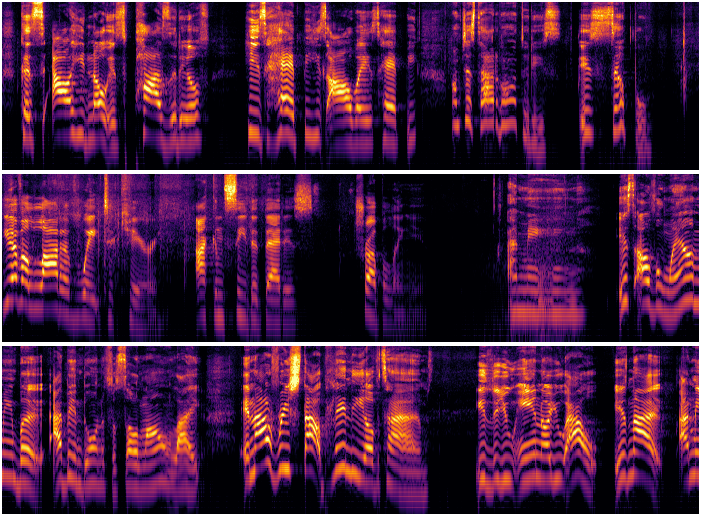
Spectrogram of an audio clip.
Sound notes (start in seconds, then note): none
